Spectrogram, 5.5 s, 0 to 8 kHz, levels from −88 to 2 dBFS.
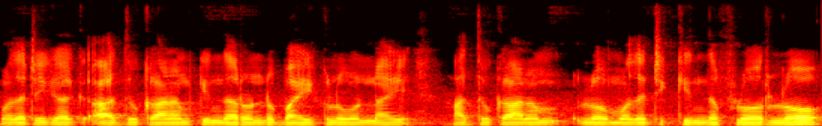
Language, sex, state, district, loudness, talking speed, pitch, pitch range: Telugu, male, Andhra Pradesh, Anantapur, -19 LUFS, 165 wpm, 120 Hz, 115-120 Hz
